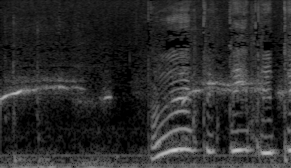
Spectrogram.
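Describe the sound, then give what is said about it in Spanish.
A man whistles an imitation of a knife-sharpener's tune, clear: a held high note, then quick sliding runs that sweep up and down the scale in short bursts. “Mira, era, porque él mismo se puso a silbarlo y era y era como la, la, música del afilador, ¿viste?”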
